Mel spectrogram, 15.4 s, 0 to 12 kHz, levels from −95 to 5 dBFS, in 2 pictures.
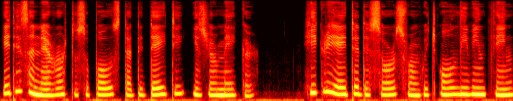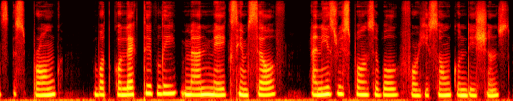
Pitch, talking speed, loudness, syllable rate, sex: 220 Hz, 135 wpm, -18 LUFS, 4.0 syllables/s, female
